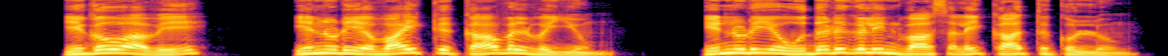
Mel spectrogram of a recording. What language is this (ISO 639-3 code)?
tam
